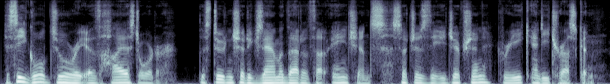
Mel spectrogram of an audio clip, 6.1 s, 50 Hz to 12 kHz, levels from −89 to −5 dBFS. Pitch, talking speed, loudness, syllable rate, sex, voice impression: 105 Hz, 225 wpm, -18 LUFS, 6.6 syllables/s, male, masculine, adult-like, slightly thick, slightly tensed, hard, clear, fluent, cool, intellectual, slightly mature, slightly friendly, elegant, slightly wild, strict, slightly sharp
